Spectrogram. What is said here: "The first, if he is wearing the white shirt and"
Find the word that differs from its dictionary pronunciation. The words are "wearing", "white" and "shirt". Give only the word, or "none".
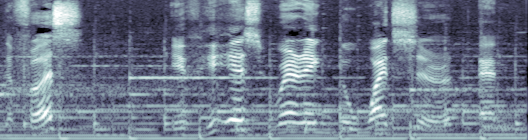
shirt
